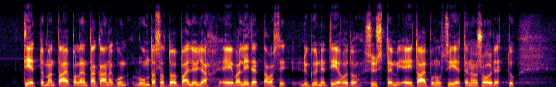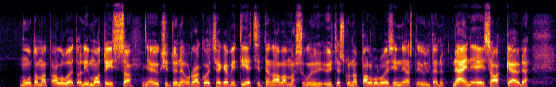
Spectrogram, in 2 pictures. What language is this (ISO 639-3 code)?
fin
